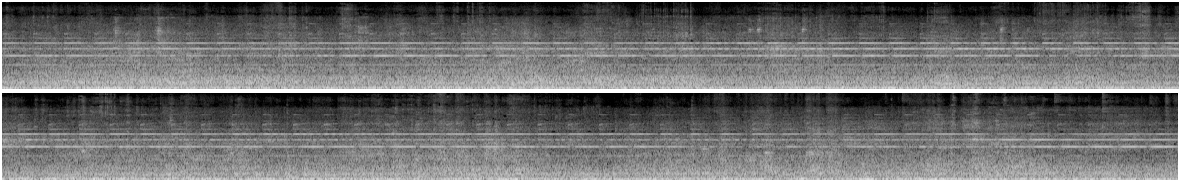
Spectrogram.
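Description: Double-stack intermodal freight train rolling past: a steady rumble from its wheels and cars, with a high ringing of several steady tones held throughout.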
